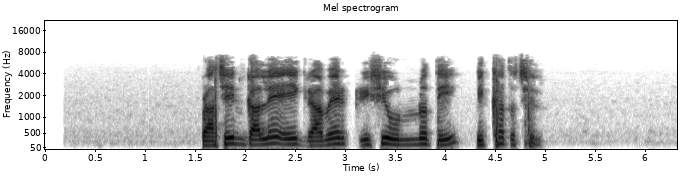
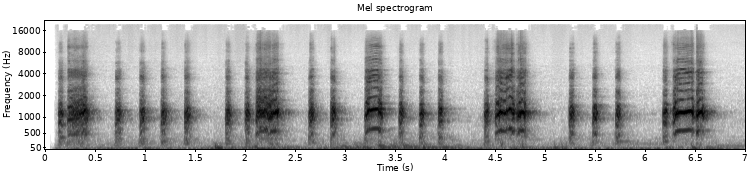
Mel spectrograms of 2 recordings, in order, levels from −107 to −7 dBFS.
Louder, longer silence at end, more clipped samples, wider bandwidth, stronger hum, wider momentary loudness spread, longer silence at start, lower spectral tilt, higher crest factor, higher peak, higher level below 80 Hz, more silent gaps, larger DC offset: about the same, -16 LUFS vs -15 LUFS; first, 1.4 s vs 0.3 s; neither; second, 7.2 kHz vs 14.5 kHz; neither; second, 8 LU vs 16 LU; first, 1.55 s vs 0.15 s; first, -5.5 dB/octave vs -1.5 dB/octave; about the same, 18 dB vs 16 dB; about the same, -2 dBFS vs 0 dBFS; second, -56 dBFS vs -42 dBFS; neither; neither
